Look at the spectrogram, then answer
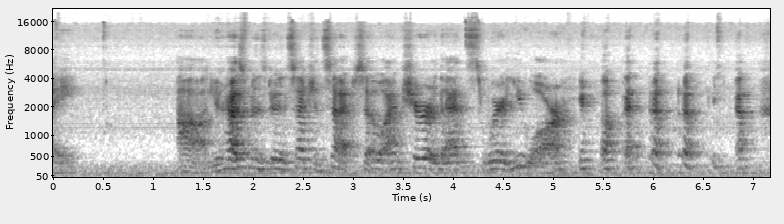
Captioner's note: laughs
